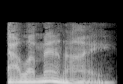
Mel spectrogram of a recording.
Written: Alamanni

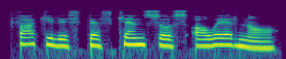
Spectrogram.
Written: facilis descensus averno

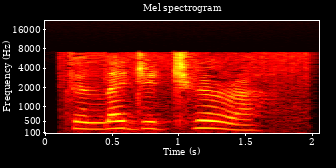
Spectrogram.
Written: villeggiatura

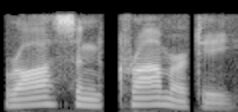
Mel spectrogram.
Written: Ross and Cromarty

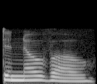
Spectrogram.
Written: de novo

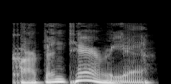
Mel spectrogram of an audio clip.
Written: carpentaria

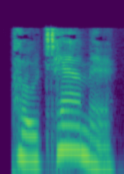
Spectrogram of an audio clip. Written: potamic

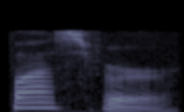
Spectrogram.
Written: phosphor

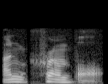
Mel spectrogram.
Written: uncrumple

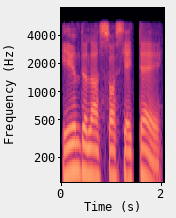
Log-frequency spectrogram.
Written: iles de la Societe

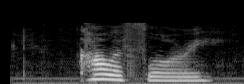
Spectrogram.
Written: cauliflory

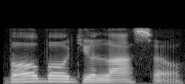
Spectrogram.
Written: Bobo-Dioulasso

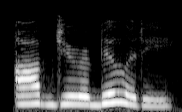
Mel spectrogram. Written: obdurability

